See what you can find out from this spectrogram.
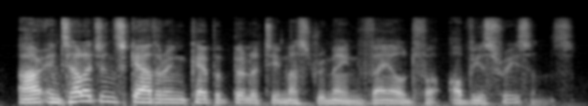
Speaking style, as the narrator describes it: Oliver Tam replied smoothly

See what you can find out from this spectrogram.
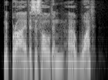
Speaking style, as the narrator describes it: Her reply was in a clipped tone that was not encouraging

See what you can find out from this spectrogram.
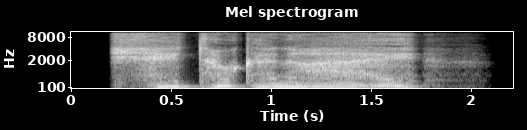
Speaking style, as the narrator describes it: rasped the figure

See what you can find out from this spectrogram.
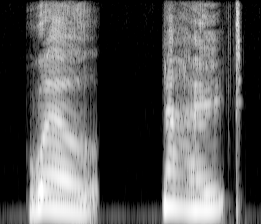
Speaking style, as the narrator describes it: said, yawning widely

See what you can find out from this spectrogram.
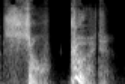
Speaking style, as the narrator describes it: I growled

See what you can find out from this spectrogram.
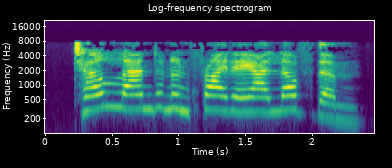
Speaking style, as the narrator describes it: I yelled

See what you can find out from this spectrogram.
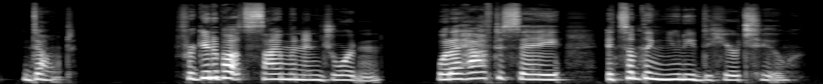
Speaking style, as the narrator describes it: Maya said sharply

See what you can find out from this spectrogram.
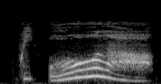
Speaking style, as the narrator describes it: she breathed excitedly

